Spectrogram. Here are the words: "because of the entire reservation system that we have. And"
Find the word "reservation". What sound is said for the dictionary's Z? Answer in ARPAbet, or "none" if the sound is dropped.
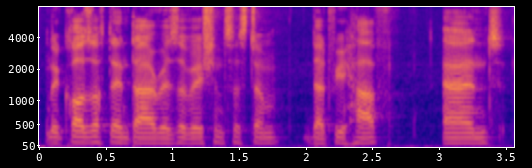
Z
